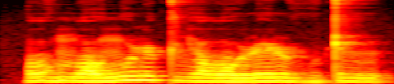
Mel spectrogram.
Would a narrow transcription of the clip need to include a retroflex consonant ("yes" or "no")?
yes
